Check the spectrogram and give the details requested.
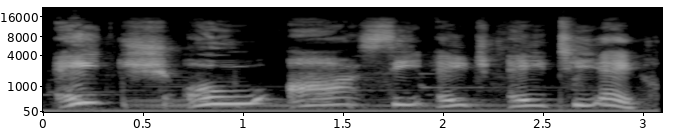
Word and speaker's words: horchata: Horchata. Horchata. I was like, okay, first of all, why are you putting so much emphasis on like on the WH? There's no W in horchata, right?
